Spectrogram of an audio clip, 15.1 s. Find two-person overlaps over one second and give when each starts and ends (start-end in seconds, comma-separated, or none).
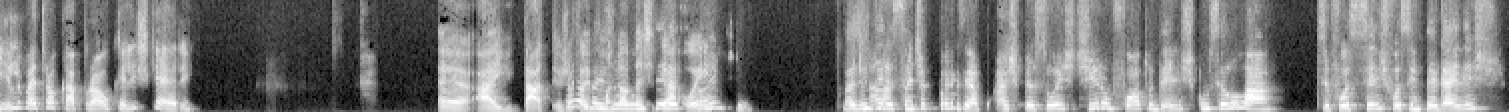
5.6-7.0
